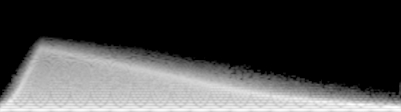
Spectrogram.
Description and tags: Multisamples created with subsynth. Eerie horror film sound in middle and higher registers.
